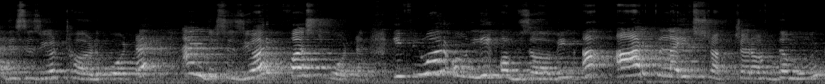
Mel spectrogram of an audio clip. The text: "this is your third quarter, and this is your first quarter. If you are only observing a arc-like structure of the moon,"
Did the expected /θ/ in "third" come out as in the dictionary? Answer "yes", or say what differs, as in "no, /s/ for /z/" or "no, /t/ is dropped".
no, /t/ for /θ/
